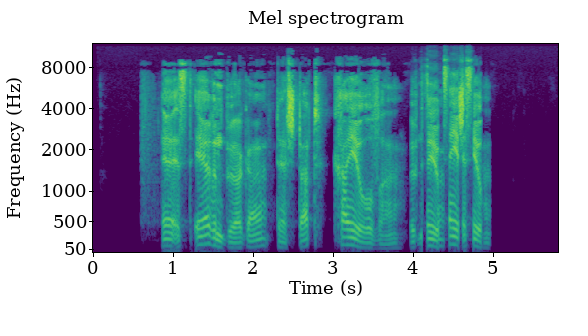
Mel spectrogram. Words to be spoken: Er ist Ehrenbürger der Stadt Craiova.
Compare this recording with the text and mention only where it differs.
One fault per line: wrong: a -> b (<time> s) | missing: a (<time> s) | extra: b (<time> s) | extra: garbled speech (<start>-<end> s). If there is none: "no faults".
extra: garbled speech (4.0-5.0 s)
